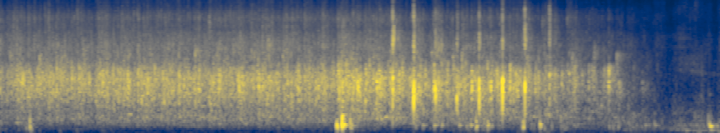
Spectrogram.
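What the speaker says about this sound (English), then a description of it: "Please, big round of applause for our wonderful panel." Audience applause for a panel at a disinformation conference, a sustained dense wash of clapping that swells slightly midway, then thins to a few scattered claps and fades out near the end.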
